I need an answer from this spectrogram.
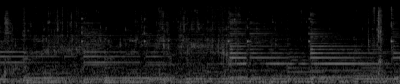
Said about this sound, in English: So I'm going to add water a bit.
